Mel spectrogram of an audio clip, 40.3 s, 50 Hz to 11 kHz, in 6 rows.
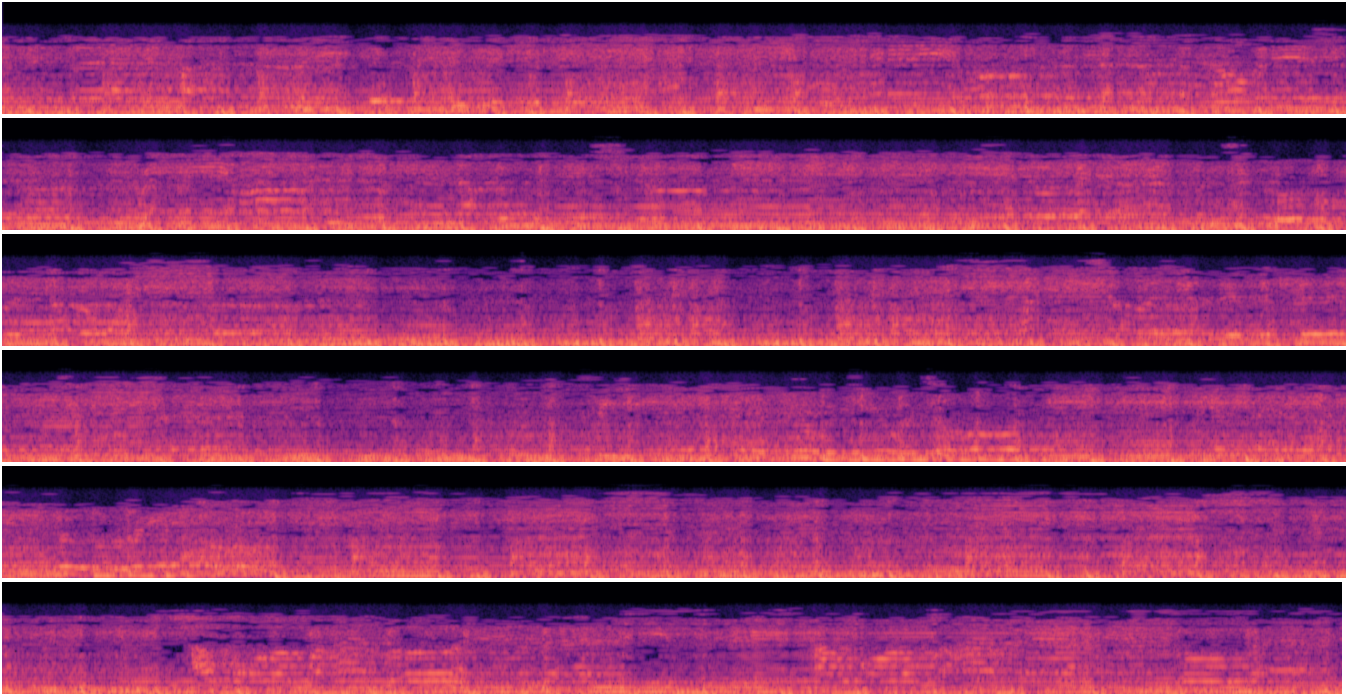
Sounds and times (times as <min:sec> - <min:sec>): Music: 0:00.0 - 0:40.3.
